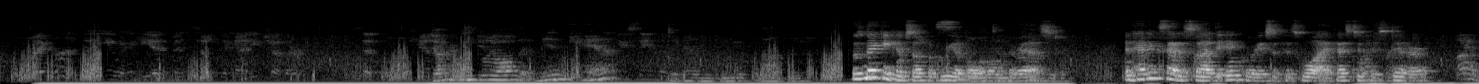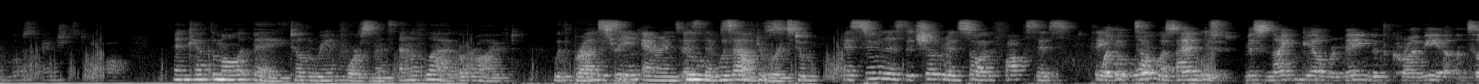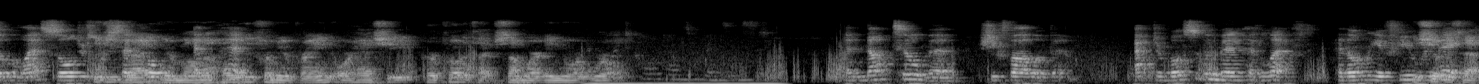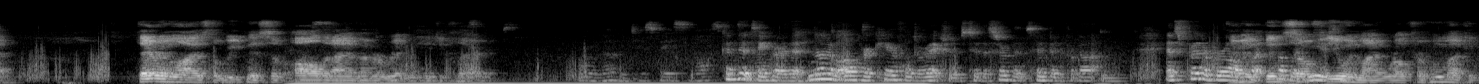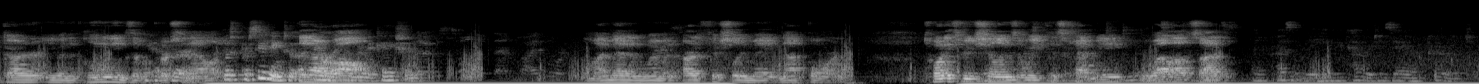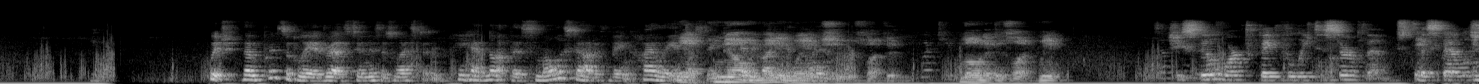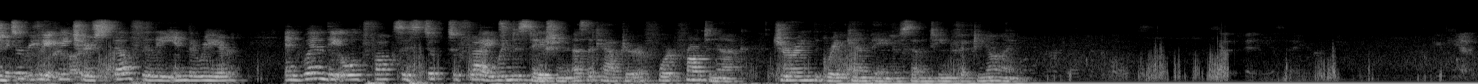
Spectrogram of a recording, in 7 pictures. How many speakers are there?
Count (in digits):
8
